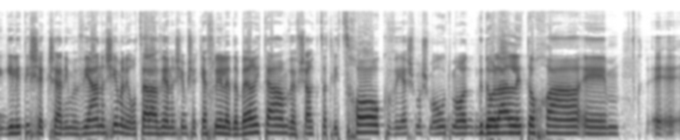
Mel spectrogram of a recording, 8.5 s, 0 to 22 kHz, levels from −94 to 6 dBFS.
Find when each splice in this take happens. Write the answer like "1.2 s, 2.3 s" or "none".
5.9 s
